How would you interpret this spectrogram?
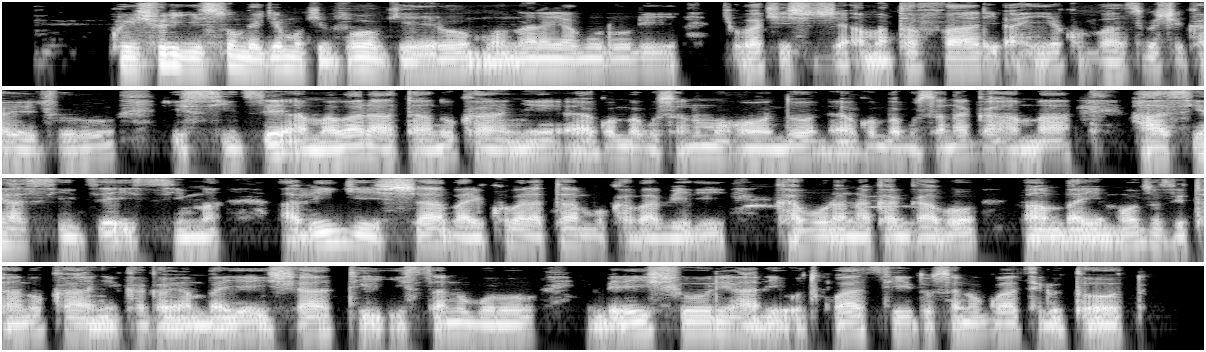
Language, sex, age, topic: Rundi, male, 25-35, education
